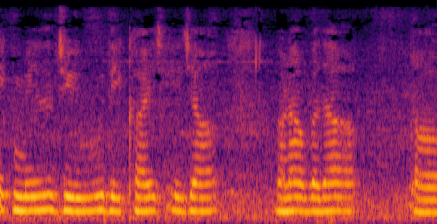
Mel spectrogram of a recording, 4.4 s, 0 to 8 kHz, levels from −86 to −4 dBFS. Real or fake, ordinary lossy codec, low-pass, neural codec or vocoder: real; MP3, 32 kbps; 7.2 kHz; none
